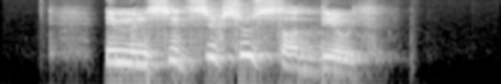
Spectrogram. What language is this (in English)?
Kabyle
